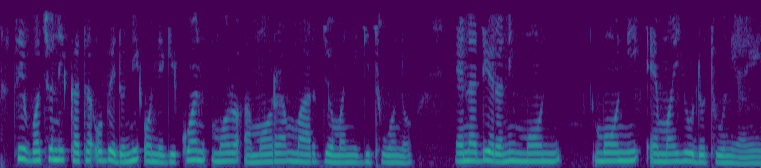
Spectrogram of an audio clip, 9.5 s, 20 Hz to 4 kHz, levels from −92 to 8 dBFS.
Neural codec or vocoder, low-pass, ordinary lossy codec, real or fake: none; 3.6 kHz; MP3, 24 kbps; real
